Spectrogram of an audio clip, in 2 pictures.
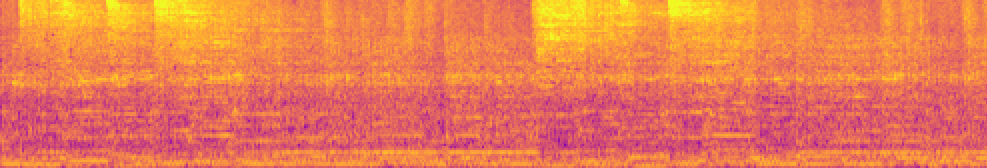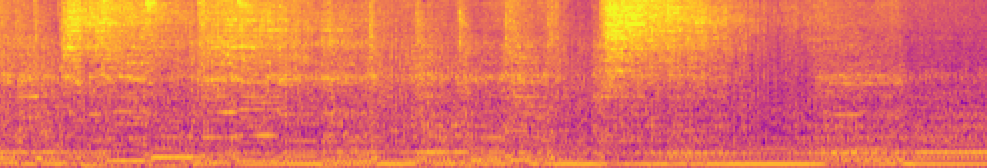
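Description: Rock band playing loudly: electric guitar over a drum kit, with cymbal crashes every few seconds.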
